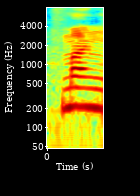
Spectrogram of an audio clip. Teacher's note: নুন সাকিনের পরে আসছে জাল অক্ষর অর্থাৎ এটা ইকফা গুন্না অনুস্বরের মত গুন্না হবে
